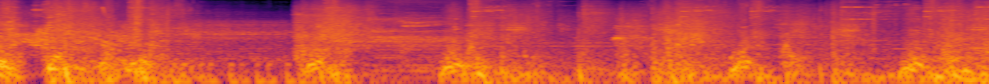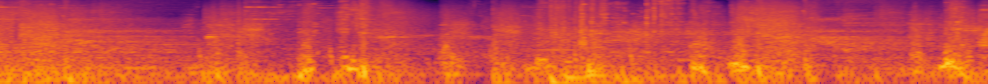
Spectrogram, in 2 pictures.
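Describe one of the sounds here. Spell blasts and weapon hits burst and crackle over and over in a fast fight.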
